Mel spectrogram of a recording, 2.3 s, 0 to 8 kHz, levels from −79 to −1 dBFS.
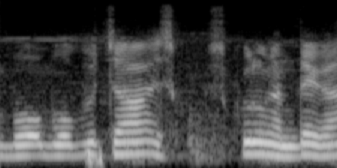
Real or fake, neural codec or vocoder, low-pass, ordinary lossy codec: real; none; 7.2 kHz; AAC, 48 kbps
